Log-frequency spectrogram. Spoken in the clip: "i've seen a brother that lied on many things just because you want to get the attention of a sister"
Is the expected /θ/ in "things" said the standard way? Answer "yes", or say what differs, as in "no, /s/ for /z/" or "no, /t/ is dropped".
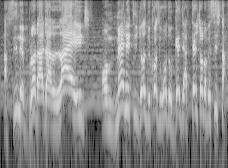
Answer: no, /t/ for /θ/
